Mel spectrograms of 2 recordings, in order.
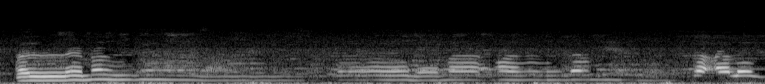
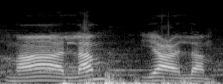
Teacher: আবার রিডিং পড়েন علم الإنسان ما لم يعلم মা লাম বলে গুন্না হয়ে যাচ্ছে, এখানে কায়দা হবে মিম সাকিনের পরে বা মিম ছাড়া ইয়া এসেছে, তাই মিমকে বিনা গুন্নায় জাহির করে পড়তে হবে। একে ইজহারের স্বাভাবিক বলে।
